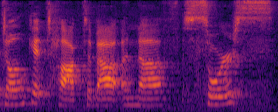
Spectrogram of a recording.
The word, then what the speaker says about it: Sorce: Okay, so I think some that don't get talked about enough, Source, SORCE, so it's spelled a little bit different, more in the line of sorcery instead of sourcing something.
